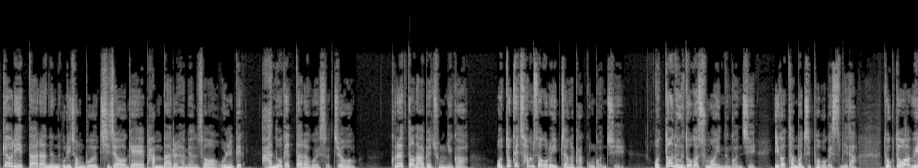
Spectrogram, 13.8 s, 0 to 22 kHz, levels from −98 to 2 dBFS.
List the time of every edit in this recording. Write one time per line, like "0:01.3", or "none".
0:01.1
